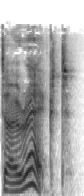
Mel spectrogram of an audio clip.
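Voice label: "direct", British English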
